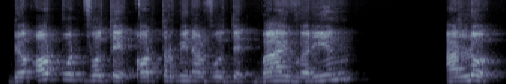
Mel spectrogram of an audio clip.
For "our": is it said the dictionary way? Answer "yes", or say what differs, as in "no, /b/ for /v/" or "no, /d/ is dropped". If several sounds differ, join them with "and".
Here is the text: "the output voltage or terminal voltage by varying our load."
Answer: yes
